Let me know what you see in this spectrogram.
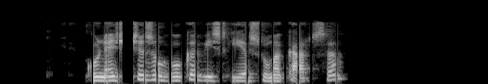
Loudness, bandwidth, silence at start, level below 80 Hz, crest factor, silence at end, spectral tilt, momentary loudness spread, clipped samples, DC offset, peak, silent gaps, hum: -18 LUFS; 8 kHz; 0.85 s; -52 dBFS; 18 dB; 1.45 s; -4 dB/octave; 7 LU; under 0.1%; under 0.1%; -2 dBFS; none; none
